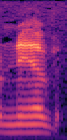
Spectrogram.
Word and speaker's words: Neves: T-A-N-C-R-E-D-O, Tancredo Neve, N-E-V-E-S, the S is silent.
